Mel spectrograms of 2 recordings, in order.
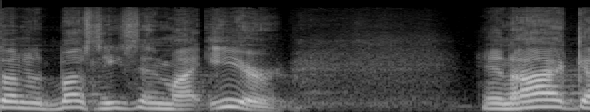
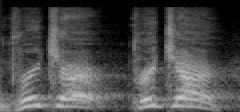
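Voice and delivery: imitated calling; 5 semitones higher, slower than usual. Jim calling again, milder retelling.

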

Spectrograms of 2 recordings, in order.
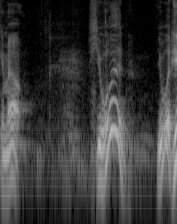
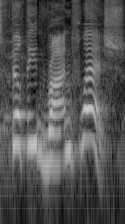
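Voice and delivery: slow disgust; 8 semitones higher, much slower than usual. Acted. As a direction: drag out "rotten flesh" very slowly. Preacher stressing disgust.

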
